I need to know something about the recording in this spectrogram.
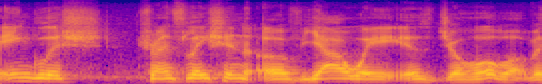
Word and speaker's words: Jehovah: And since he was a Catholic monk, they used to read in Latin, and he pronounced it Jehovah.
